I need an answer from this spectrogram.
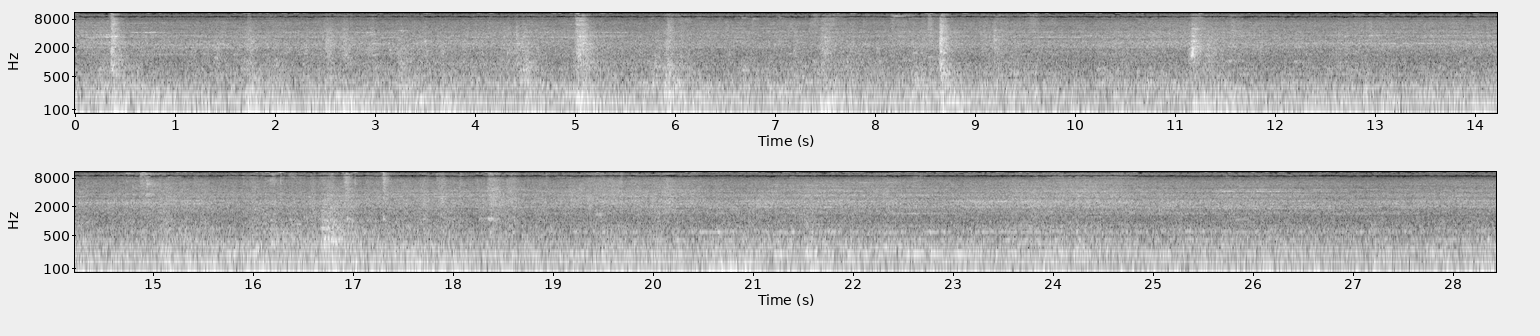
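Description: Container freight train's wagons rolling past close by: a steady low rumble of steel wheels on rail, with a few sharp clicks and clanks at irregular intervals.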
